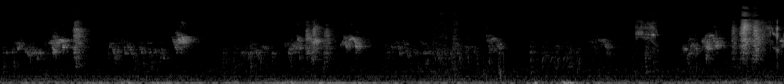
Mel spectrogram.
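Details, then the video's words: Pet green-cheeked conure kept indoors in Aichi, Japan, screaming while playing: harsh, grating squawks repeated irregularly through the clip over a low background rumble. "A conure screams while playing"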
